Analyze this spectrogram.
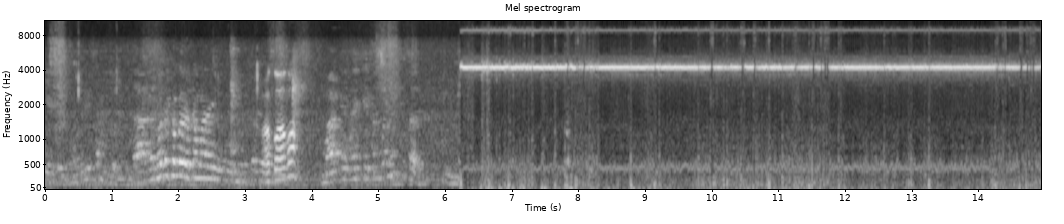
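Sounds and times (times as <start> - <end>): high-pitched machine whine: 6.2 - 14.9
low hum: 6.2 - 14.9.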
